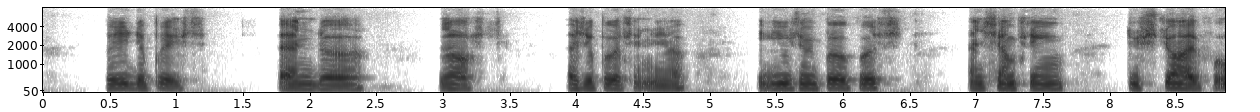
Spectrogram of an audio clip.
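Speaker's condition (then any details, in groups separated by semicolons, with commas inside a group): Spinal muscular atrophy type 2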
